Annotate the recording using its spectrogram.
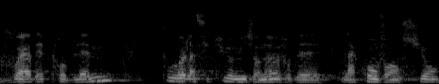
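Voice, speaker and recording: Using fairly even intonation, a man speaks at a medium pitch with a dark, mellow tone. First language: not French (speaking French). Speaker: former UNESCO official, lecturer. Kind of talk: conference lecture. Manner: hesitant, many fillers.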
